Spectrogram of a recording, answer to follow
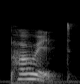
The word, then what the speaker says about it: poet: second syllable comedian comedian poet poet the stress is on the first syllable poet poet poem poem the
